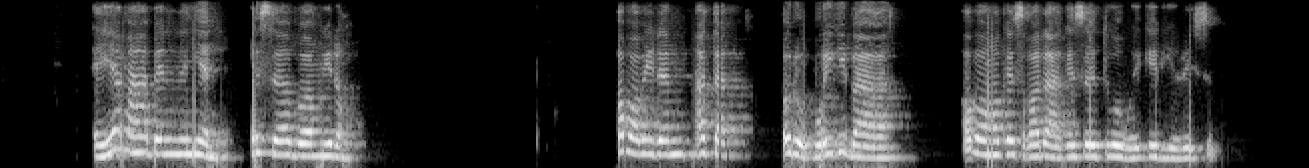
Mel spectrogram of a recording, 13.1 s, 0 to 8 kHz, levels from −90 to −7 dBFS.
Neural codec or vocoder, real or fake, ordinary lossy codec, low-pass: none; real; Opus, 16 kbps; 7.2 kHz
